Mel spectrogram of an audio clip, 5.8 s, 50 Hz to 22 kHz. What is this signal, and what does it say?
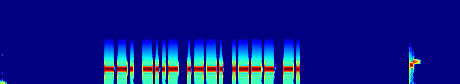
Morse code, heard as a keyed tone, about 30 wpm, 700 Hz. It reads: GXPJN
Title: Code Groups - 5 Letter:Numbers - 30wpm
